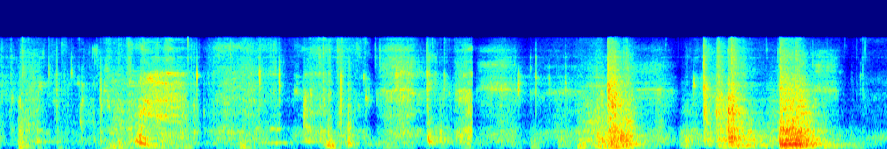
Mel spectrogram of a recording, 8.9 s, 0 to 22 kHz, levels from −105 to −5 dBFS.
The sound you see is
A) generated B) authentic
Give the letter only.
A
